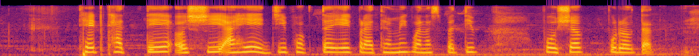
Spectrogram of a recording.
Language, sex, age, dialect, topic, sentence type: Marathi, male, 31-35, Varhadi, agriculture, statement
